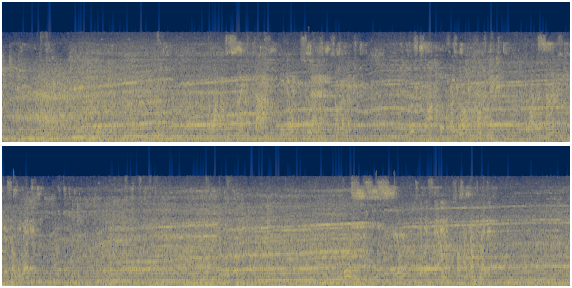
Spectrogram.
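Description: A rally car engine revs high and shifts gears.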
